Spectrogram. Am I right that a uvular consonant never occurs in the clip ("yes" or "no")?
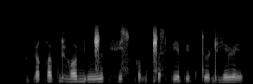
no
